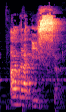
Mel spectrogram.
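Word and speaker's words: Anaïs: what i'm talking about ana isa ana isa ana isa so it's completely different from the regular in from the alphabet you know the 26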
